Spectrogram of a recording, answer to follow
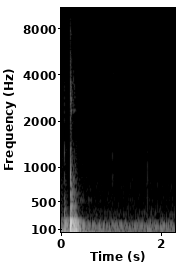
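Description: A sharp click and then a heavy thump a fifth of a second later, followed by a faint steady low hum.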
